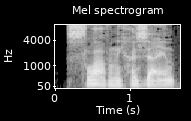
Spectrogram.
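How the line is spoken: Hiss. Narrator (Russian): прошипел он

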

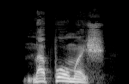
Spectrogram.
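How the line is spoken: Shouting. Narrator (Russian): снова крикнул он

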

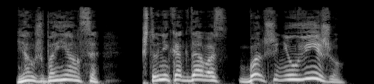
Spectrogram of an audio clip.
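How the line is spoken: Strained, forced out. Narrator (Russian): выдавил он наконец

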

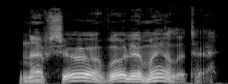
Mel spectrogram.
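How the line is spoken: Sighing. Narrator (Russian): вздохнул Атор

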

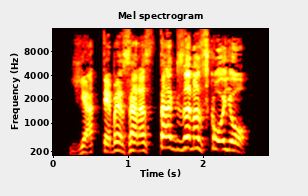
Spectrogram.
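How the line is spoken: Shout. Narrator (Ukrainian): закричала місіс Фіг

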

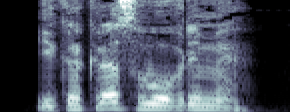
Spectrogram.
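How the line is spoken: Sigh. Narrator (Russian): вздохнула Келли

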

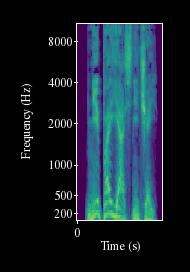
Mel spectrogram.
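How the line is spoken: Through clenched teeth. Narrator (Russian): процедил Вульф

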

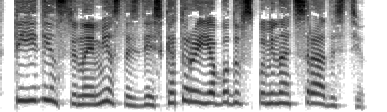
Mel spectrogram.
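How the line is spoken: Laughing. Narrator (Russian): Она засмеялась

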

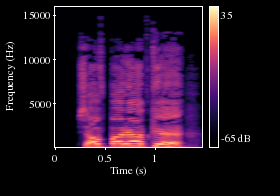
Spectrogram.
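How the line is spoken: Shouting. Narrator (Russian): закричал он

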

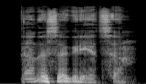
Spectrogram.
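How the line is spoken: Hoarse. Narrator (Russian): объяснил он хрипло

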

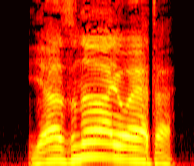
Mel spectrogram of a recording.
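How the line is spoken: Growling, losing control. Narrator (Russian): зарычал он в ответ, не в силах больше сдерживаться

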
